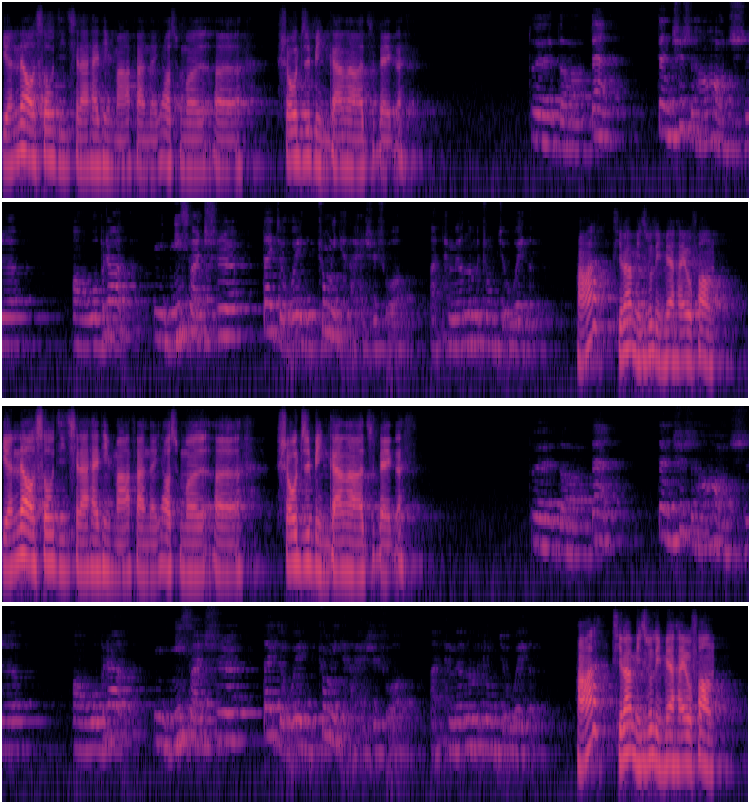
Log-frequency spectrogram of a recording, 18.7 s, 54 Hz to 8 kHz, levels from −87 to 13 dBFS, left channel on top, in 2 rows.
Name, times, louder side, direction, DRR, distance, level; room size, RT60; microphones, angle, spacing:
voice 1, 0.0-3.2 3.4-5.1 16.5-18.2, right 4 dB, 60° right, 0.9 m, -33 dB
voice 2, 6.6-7.6 8.2-9.6 10.2-12.3 12.6-14.4 14.7-16.0, left 1 dB, 60° left, 4.3 m, -44 dB
29.5 x 15.5 x 6.9 m
head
